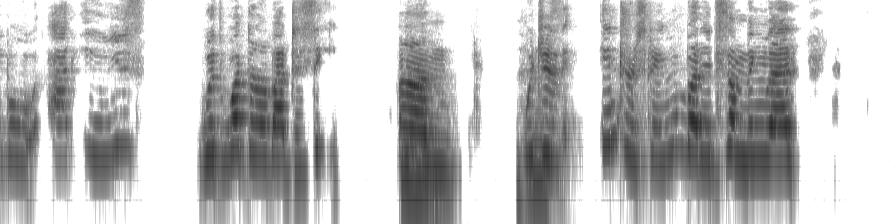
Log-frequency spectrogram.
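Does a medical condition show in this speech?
Yes: cerebral palsy; spastic, affects fine motor skills and hands; slightly slurred, spastic vocal cords, tone of voice changes.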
